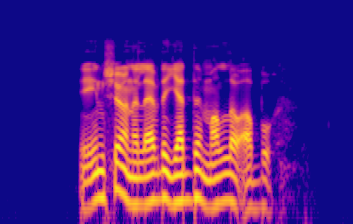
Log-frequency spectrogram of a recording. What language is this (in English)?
Norwegian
